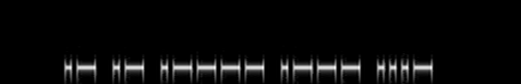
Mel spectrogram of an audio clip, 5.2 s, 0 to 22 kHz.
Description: Morse code, heard as a keyed tone, about 20 wpm, 700 Hz. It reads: AA1JV
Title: Speed Racing - USA 2x2 Call Signs 17wpm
